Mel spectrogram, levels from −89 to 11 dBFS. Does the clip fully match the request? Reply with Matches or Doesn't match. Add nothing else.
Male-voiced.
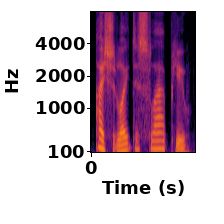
Matches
